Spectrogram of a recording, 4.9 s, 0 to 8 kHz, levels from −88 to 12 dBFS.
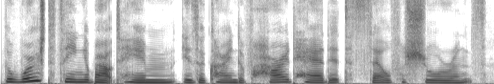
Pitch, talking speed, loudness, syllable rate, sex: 220 Hz, 160 wpm, -19 LUFS, 3.8 syllables/s, female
